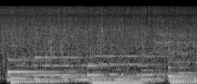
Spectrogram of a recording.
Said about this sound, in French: est-ce que vous pouvez peut-être vous approcher sans prendre de risque hein au, maximum de la cascade pour qu'on entende cette cascade de l'éventail. Voilà. Ah oui, tout de suite il fait plus frais.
